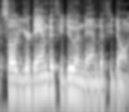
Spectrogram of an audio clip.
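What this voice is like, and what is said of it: Northern American accent. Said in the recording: “I talk like a white guy. I sound like I'm from the North”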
